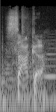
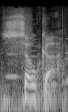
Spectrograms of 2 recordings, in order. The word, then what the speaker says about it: Sokka: Okay, next one, Sokka. Pretty easy, right? Wrong. They said Soka.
